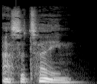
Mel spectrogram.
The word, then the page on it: ascertain: British English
